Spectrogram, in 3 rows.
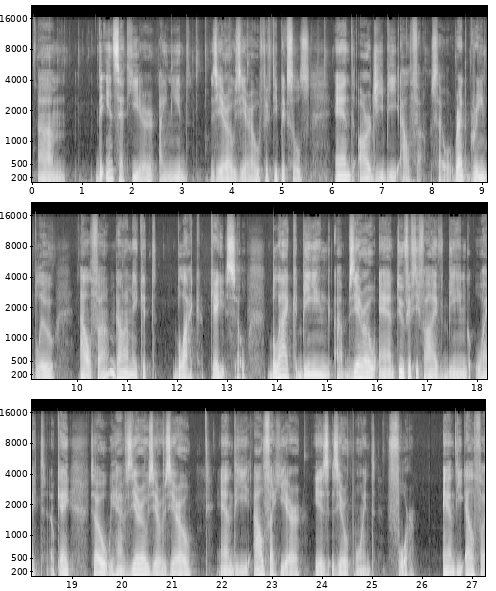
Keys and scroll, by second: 3.1 space, 3.7 space, 4.1 space, 5.6 space, 25.0 ctrl+s.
